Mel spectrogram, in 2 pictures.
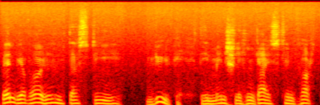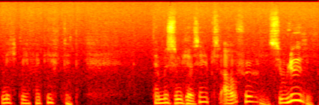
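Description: A man acting a dying old Grand Inquisitor in a radio drama, dictating slowly and solemnly in a feverish state. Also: mid-range voice, lively intonation, warm tone, slightly rough, low-quality recording. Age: older. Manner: slow, solemn dictating with sudden feverish outbursts.

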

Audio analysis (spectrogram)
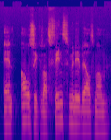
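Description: An actor playing a stern, threatening police detective who questions sarcastically in a radio drama. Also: male voice, mid-range voice, a little slow, warm tone, natural voice. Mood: sarcastic, pressing. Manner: pressing, sarcastic interrogator. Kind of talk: 1990s radio drama acting. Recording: dull lo-fi 1990s radio drama.

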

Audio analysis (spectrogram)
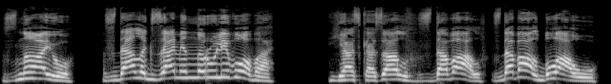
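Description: A woman's voice: a little high, lively intonation, slow, fairly bright tone, no room sound, pitched above the performer's own voice. Female narrator as irritable young man, defensive, barking, emphatic, audiobook character, dry close sound.

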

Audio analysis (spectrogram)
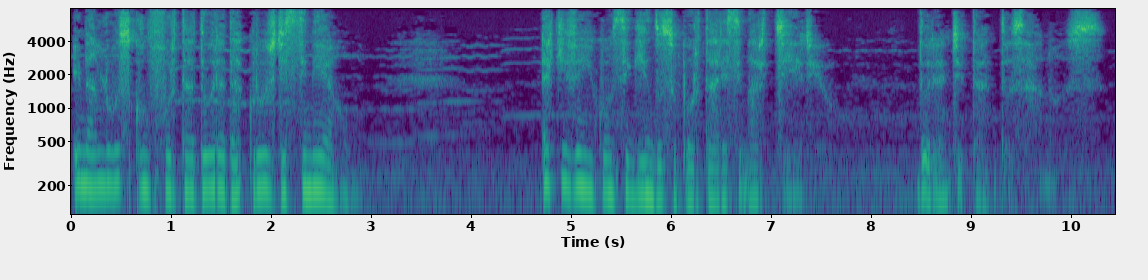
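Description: A woman playing a gentle, devout, suffering Roman noblewoman in a radio drama, speaking solemnly and formally. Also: lowish voice, steady tone, slow, gravelly. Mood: sorrowful, resigned. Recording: dull lo-fi audio with music behind.

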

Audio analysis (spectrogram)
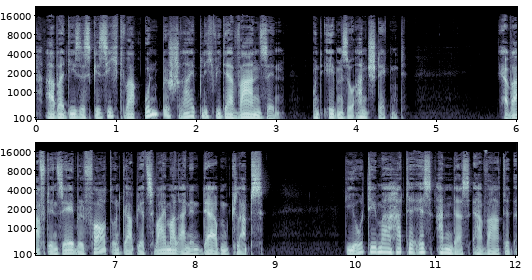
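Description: A man reading literary prose as scripted narration, in a measured way with deliberate phrasing. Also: medium pitch, darkish tone, no room sound, studio quality.

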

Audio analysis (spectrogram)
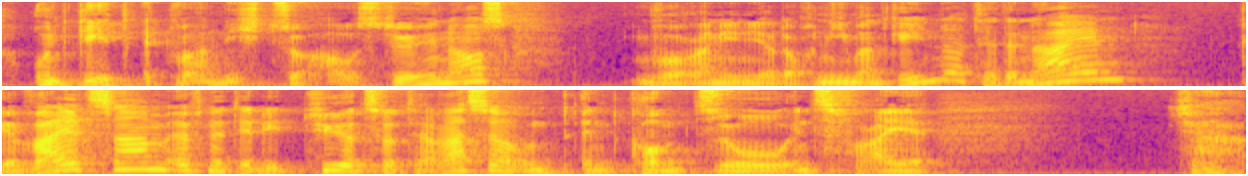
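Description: Deep, husky, shrewd police commissioner. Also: male voice, exaggerated voice. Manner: musing, hesitant, slyly polite questioning. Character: shrewd, probing male police commissioner, politely ironic. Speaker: detective in a crime drama. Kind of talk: 1970s German radio crime drama acting.

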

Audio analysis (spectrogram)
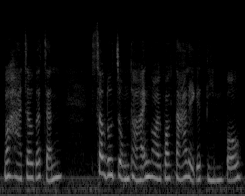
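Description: Radio drama actress: caring young elder sister, high-pitched, earnest. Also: female voice, steady tone, moderate pace, a little mellow, slight background noise, natural voice. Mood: happy. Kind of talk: Cantonese radio drama acting.

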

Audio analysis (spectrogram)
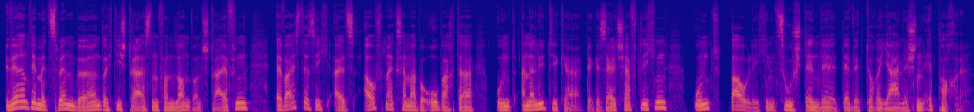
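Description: Low-voiced, lively male radio presenter. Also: moderate pace, few pauses, no echo, clean studio sound. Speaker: radio presenter introducing a drama. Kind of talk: scripted literary introduction.

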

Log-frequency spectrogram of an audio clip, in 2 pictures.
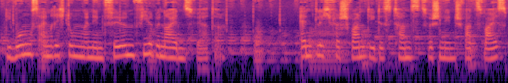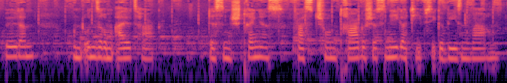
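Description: A woman's voice: medium pitch, little pitch movement, moderate pace, close to an everyday voice. A woman performing as a detached chronicler, reading articulate, matter-of-fact literary narration for a radio play. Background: music.

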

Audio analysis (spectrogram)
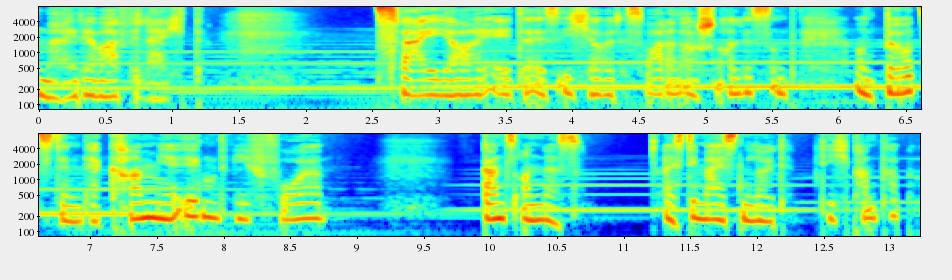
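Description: A woman's voice: deep voice, steady tone, a little slow, over music. An actress playing a curious, smitten young woman photographer in a radio play, chatty and colloquial with a Bavarian accent. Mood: wistful, musing. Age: young adult. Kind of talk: radio play narration and dialogue.

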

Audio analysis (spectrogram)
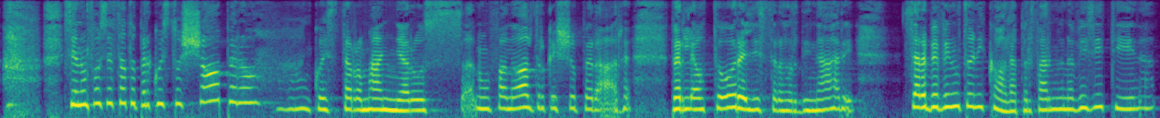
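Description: A woman's voice: on the high side, moderate pace, close to an everyday voice. A woman playing an airy, self-absorbed married lady in a chatty, sighing dramatic monologue. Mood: contented, fussing. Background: music.

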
